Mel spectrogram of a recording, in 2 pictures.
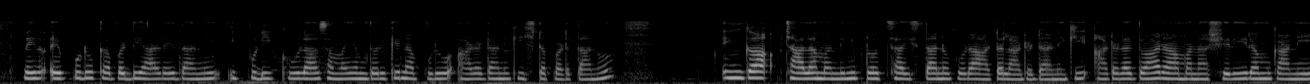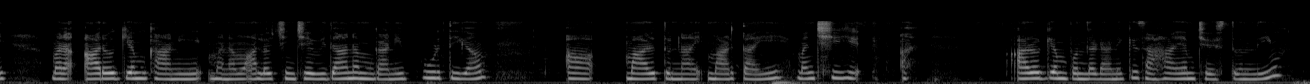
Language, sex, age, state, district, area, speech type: Telugu, female, 18-30, Telangana, Medak, urban, spontaneous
